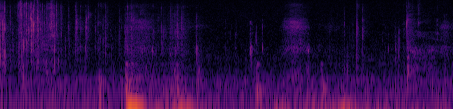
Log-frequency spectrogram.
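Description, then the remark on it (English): Close-up mouth noises of someone biting into and chewing a Tasty Cake Butterscotch Crimpet, a sponge cake with thick butterscotch icing, with moist smacking and faint crinkly rustles repeating irregularly near the microphone, no talking. “Okay, I'm biting down now.”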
